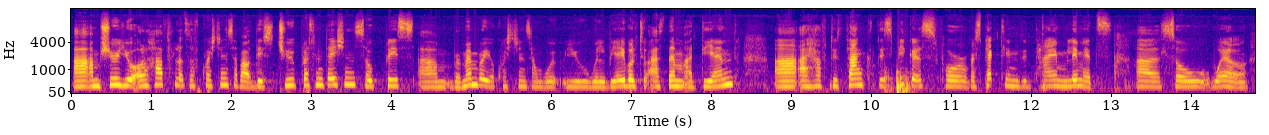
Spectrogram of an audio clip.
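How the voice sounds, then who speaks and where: A woman's voice: medium pitch, fairly even intonation, moderate pace, slight background noise. A woman chairing a symposium panel, thanking one speaker and introducing the next in an orderly way.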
